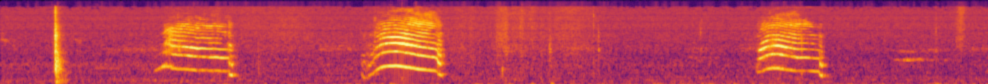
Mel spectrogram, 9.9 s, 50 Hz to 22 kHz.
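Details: Three drawn-out, rising-then-falling meows from Nak G, a male house cat born 19 May 2017, as he waits for his owner to return from work to play. The calls come roughly two to four seconds apart, with a sharp tap at the start.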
